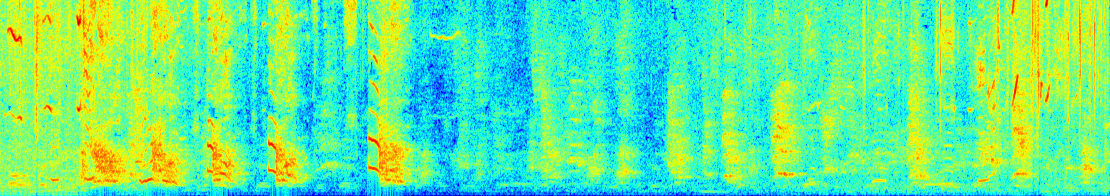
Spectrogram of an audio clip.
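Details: Several golden retriever puppies in Washington state yelp and yip in short loud bursts, strongest early on, followed by softer scattered squeaks and whimpers, with people talking nearby.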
